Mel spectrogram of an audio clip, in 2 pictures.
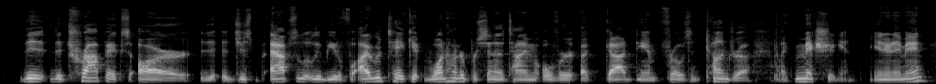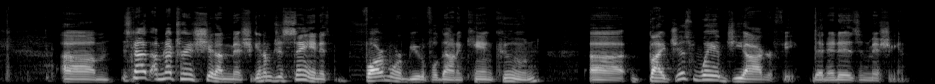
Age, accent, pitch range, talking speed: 30-49, American, 120-185 Hz, 185 wpm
